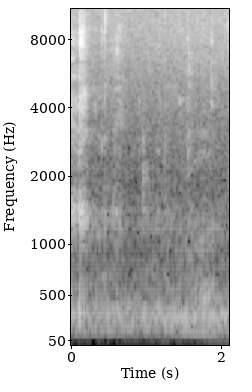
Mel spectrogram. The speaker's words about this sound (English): And so our first sip today is some Dominican roasted coffee, my friend. So this is almost fresh off the vine, it right?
